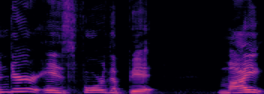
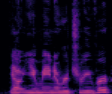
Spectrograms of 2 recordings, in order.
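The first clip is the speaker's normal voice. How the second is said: ordinary talk, nothing marked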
